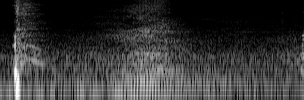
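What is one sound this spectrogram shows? A car drives past on the road outdoors.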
